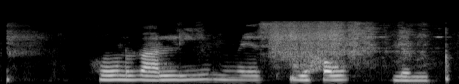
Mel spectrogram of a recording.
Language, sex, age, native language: Icelandic, female, 8, Icelandic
